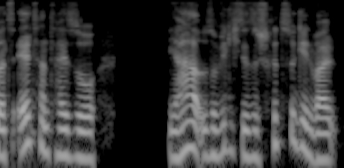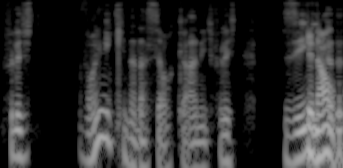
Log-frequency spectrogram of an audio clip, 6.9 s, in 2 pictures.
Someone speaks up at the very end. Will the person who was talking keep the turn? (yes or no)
yes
